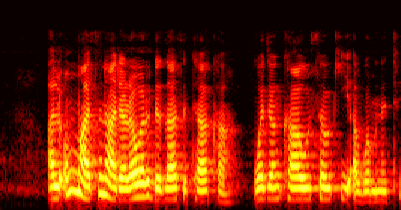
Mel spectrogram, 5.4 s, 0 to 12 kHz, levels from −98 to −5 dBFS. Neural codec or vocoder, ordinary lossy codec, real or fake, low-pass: none; none; real; 7.2 kHz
